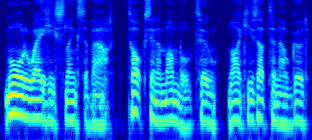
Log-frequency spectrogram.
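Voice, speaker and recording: Man playing a terse nearsighted boardwalk local, low and hushed, in an audiobook. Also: moderate pace, no room sound, studio quality. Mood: laconic. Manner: low, hushed, clipped phrases.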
